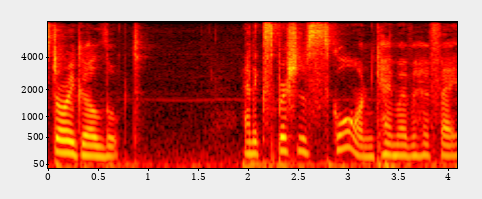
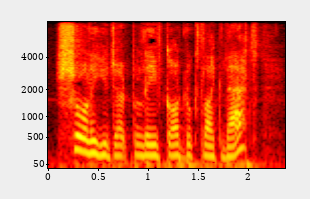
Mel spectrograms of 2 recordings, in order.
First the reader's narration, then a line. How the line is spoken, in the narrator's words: she said impatiently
